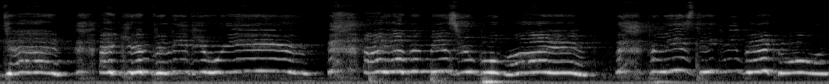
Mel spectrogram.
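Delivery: high, loud, tearful sobbing and crying.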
